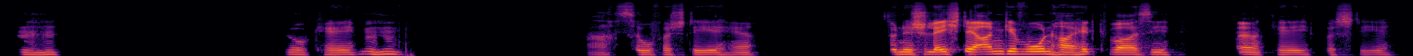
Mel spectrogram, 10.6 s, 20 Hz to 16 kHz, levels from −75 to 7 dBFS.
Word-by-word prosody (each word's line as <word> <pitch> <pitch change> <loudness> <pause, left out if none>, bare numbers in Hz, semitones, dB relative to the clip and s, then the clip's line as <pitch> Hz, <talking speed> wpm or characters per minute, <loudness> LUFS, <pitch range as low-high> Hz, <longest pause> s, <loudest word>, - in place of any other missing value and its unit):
Mhm. 140 0 -7 1.7
Okay. 140 +1 -6
Mhm. 160 -1 -6 1.3
Ach 120 +1 -16
so, 130 0 -6
verstehe. 130 0 -6
Ja. 125 0 -10 1.0
So - - -3
'ne 150 0 +3
schlechte 150 +2 +6
Angewohnheit 160 -2 +4
quasi. 140 -1 0 0.5
Okay, 135 -2 -4
verstehe. 125 0 -11
140 Hz, 80 wpm, -20 LUFS, 130-150 Hz, 1.7 s, schlechte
